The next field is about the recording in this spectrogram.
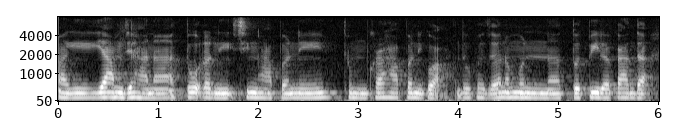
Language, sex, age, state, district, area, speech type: Manipuri, female, 45-60, Manipur, Tengnoupal, rural, spontaneous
